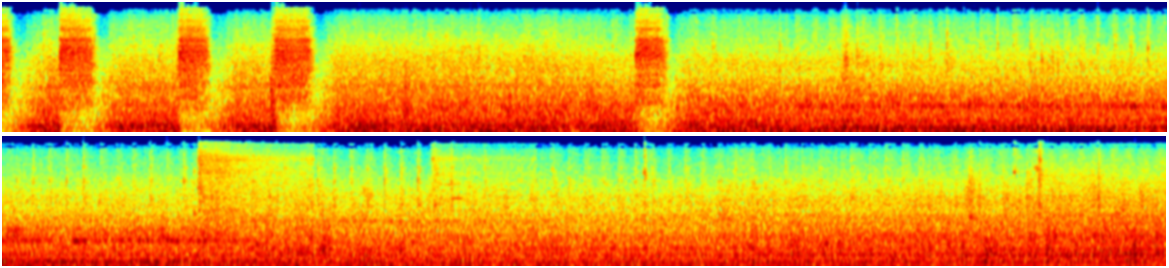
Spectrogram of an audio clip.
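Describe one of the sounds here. A small locomotive engine rumbles steadily from inside the cab.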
